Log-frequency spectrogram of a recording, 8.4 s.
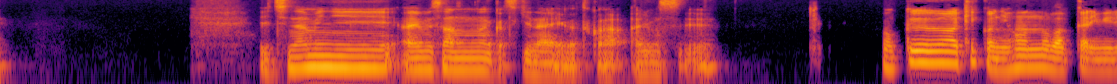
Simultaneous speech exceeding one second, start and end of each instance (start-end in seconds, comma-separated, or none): none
